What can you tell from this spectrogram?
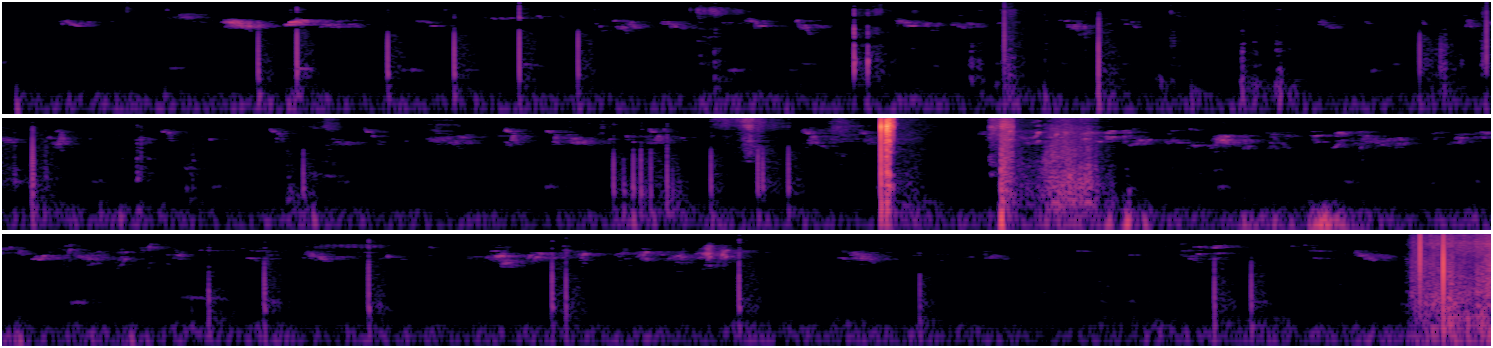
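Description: Small birds chirping faintly and on and off, with scattered light clicks and a sharp click followed by a brief rustle about twelve seconds in.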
